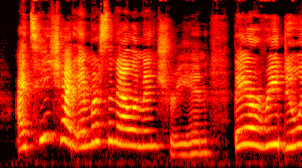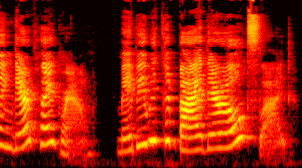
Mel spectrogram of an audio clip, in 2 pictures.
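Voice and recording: A woman puts on a character voice at an extremely high pitch with big pitch swings. She keeps a moderate pace and a fairly bright tone.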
